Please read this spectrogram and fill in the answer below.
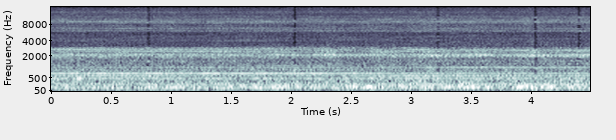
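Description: Vacuum pump running steadily with a constant hum, drawing vacuum on the PVA bag of a resin lamination.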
